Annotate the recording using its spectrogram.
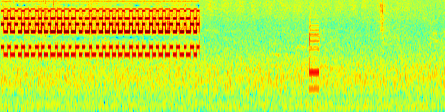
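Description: Mobile phone ringing: a trilling electronic ringtone that lasts about two seconds and cuts off suddenly. About a second later comes a brief chirp.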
